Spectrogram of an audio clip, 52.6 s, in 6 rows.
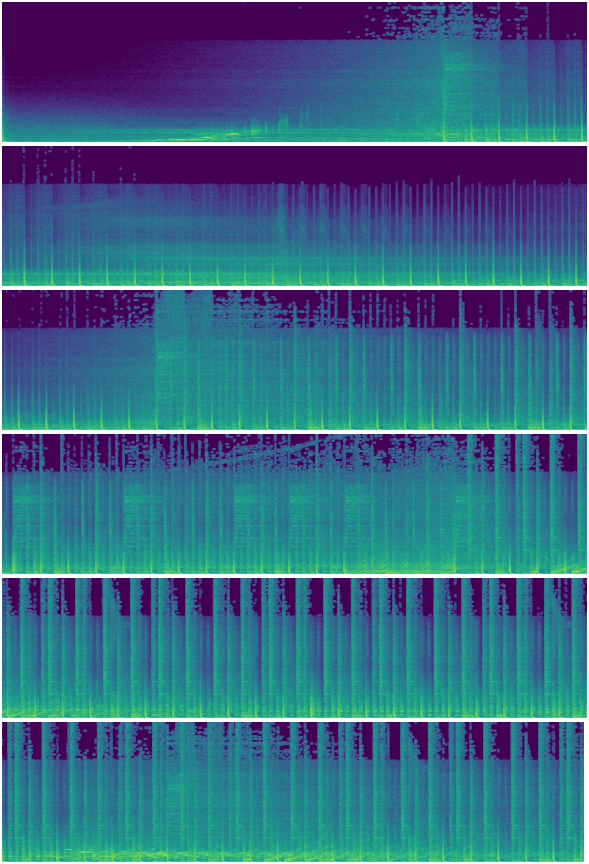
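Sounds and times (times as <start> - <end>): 
psy trance music: 1.2 - 52.6.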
